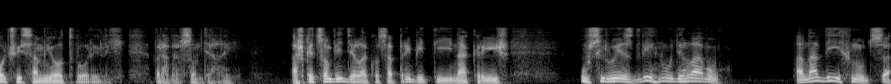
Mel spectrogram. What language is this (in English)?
Slovak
